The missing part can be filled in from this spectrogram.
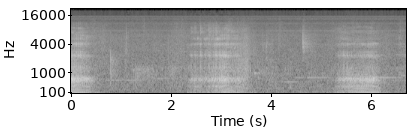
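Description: Soft, rough snoring breaths rising and falling about every two to three seconds over steady room hiss. Quiet snoring.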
